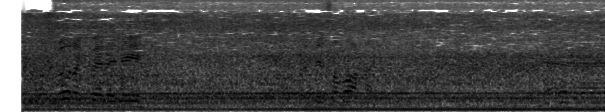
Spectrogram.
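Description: Steady low drone of a car's engine and cabin heard from inside the moving vehicle, with a man's voice speaking briefly near the start and again midway.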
